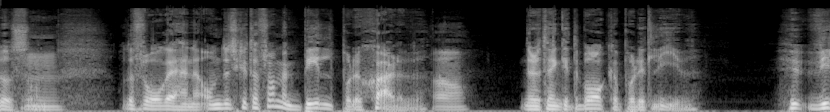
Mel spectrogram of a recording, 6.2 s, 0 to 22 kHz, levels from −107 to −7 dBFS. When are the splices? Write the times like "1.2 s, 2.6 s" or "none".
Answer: none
